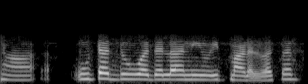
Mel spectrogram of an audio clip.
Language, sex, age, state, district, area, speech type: Kannada, female, 18-30, Karnataka, Uttara Kannada, rural, conversation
